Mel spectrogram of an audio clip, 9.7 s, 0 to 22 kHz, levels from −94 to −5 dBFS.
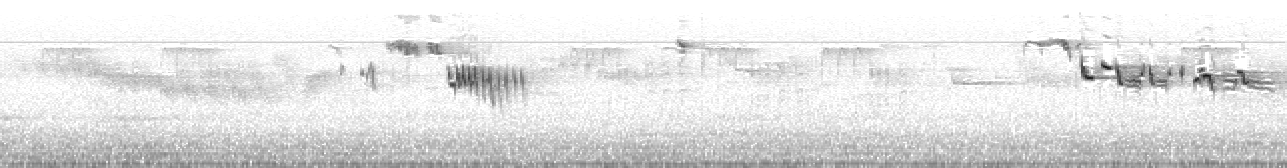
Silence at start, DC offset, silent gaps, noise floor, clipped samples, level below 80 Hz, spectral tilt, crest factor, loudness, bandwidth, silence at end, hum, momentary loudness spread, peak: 2.95 s; under 0.1%; none; -58 dBFS; under 0.1%; -58 dBFS; 0.5 dB/octave; 22 dB; -22 LUFS; 16 kHz; 0.15 s; none; 26 LU; -8 dBFS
